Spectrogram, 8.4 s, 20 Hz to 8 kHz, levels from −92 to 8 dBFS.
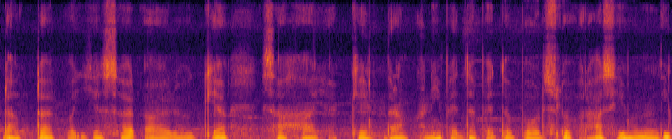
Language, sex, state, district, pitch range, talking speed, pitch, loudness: Telugu, male, Andhra Pradesh, Sri Satya Sai, 105-120 Hz, 85 wpm, 110 Hz, -20 LUFS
